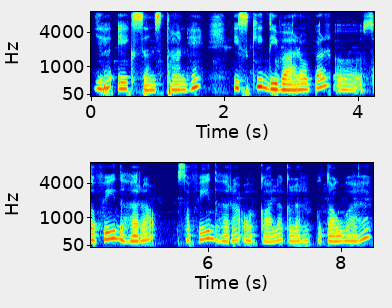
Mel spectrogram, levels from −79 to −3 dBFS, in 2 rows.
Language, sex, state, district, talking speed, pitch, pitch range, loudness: Hindi, female, Jharkhand, Sahebganj, 125 wpm, 165 Hz, 150-200 Hz, -24 LUFS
